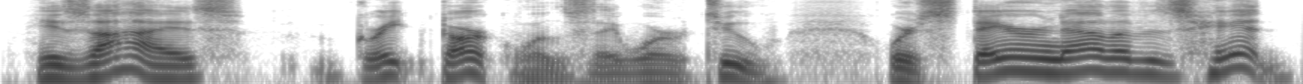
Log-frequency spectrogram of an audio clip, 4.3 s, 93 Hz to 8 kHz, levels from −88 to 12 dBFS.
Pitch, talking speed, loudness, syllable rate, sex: 130 Hz, 165 wpm, -19 LUFS, 4.8 syllables/s, male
